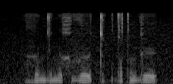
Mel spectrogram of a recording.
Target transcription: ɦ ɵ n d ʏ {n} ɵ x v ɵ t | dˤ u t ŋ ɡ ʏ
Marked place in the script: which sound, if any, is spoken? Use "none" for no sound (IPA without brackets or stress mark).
n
